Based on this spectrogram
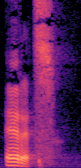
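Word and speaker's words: Эрец (ארץ): Видите ударение? «Эрец», «эрец». Современное название Израиля – это «эрец Исраэль».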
